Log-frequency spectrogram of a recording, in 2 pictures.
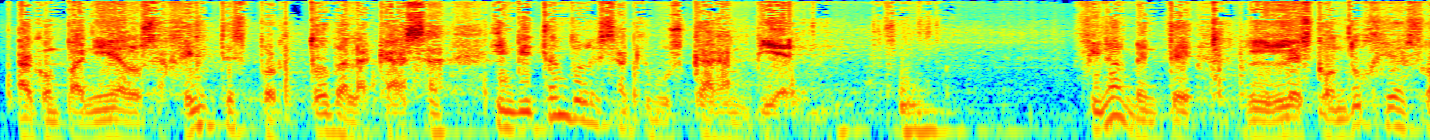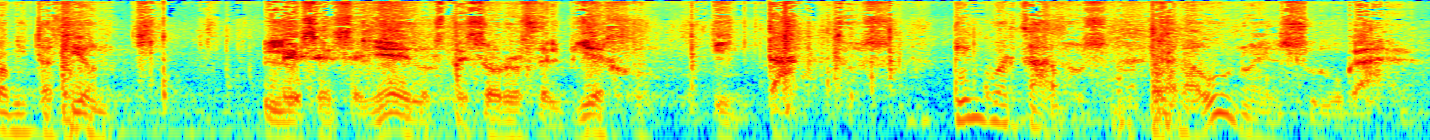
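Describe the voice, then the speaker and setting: A man narrating a dramatic first-person audiobook story, building from calm telling to frantic, laughing shouts. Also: deep voice, normal speed, background noise.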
